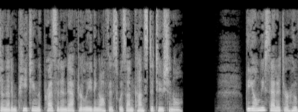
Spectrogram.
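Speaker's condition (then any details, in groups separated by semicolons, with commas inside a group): No condition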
